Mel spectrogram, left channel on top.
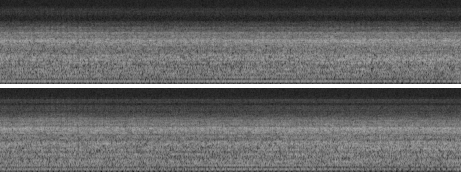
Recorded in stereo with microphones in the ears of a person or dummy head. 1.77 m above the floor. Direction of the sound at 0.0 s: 5° right (ahead or behind).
